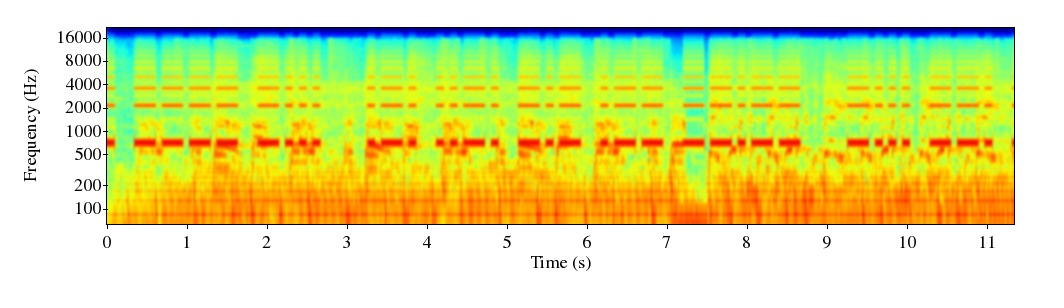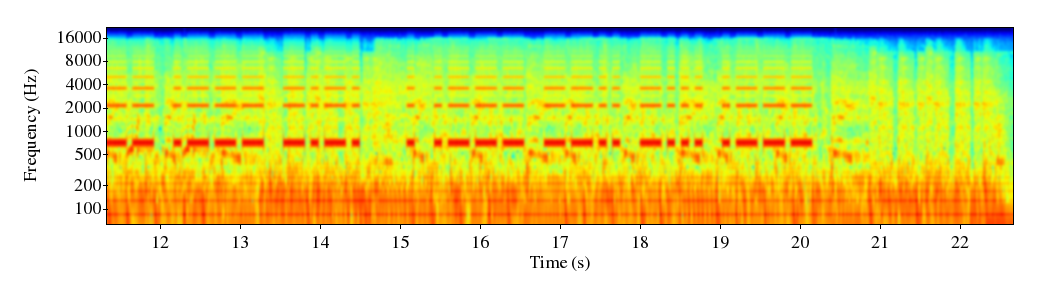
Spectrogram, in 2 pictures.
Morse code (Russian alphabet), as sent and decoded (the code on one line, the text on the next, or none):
… / .-. ..-. -.- .-- --.-- / -... --. -- .--- -.-. / . .--- --.. -... .---
… РФКВЪ БГМЙЦ ЕЙЗБЙ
